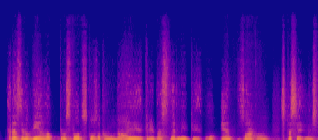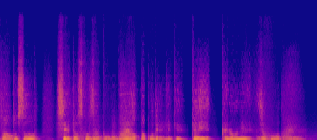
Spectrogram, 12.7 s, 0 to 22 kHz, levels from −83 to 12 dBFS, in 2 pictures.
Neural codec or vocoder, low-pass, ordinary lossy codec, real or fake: codec, 44.1 kHz, 0.9 kbps, DAC; 19.8 kHz; none; fake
